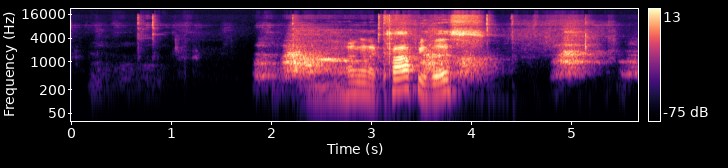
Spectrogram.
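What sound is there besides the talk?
dog barking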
